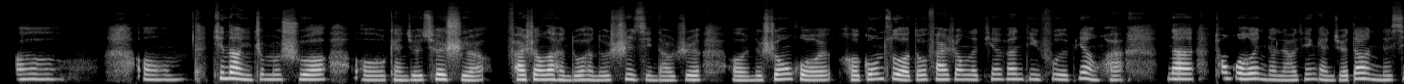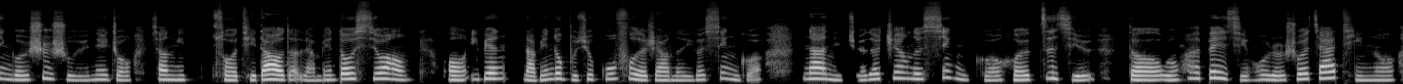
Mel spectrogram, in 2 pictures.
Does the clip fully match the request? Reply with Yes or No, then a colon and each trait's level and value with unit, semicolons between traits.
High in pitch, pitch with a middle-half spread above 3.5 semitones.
No: high, 220 Hz; average, 3.1 semitones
